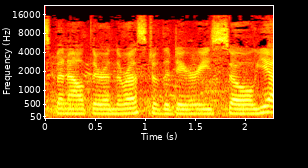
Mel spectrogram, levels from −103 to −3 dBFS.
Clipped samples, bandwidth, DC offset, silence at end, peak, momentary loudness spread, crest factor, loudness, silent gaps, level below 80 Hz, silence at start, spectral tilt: under 0.1%; 16 kHz; under 0.1%; 0 s; -2 dBFS; 6 LU; 14 dB; -14 LUFS; none; -48 dBFS; 0 s; -3 dB/octave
